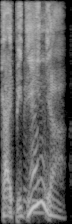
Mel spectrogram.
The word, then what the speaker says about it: Caipirinha: For a reason, because I can never say this right, and she's going to say it the way I wish I can say it half of the time. – Caipirinha.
